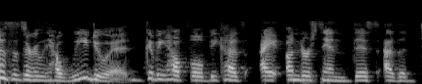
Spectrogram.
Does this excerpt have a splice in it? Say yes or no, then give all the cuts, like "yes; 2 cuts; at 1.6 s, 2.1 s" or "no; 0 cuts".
yes; 1 cut; at 1.4 s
